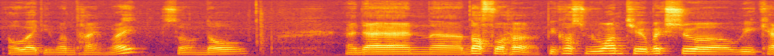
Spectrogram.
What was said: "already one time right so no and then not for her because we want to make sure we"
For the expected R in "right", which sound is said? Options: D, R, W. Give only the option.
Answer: R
